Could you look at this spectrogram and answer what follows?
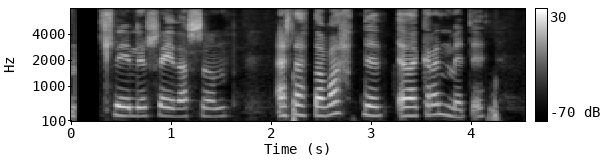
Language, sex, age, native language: Icelandic, female, 16, Icelandic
